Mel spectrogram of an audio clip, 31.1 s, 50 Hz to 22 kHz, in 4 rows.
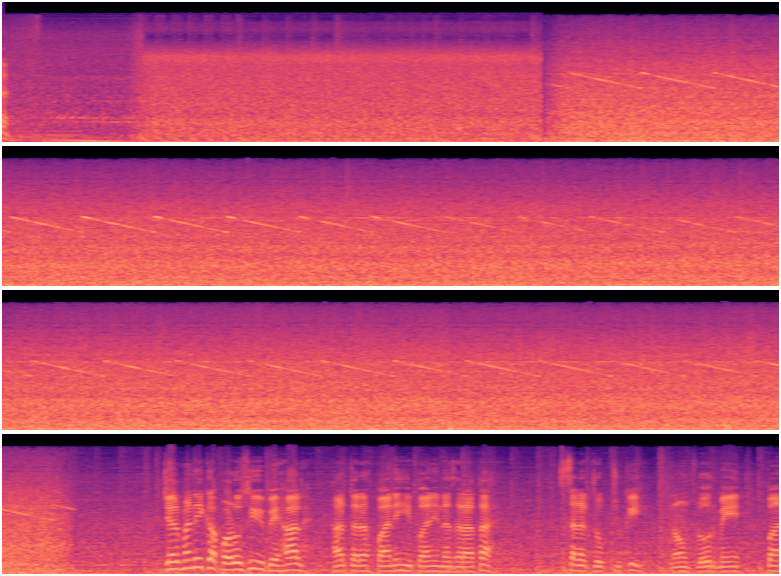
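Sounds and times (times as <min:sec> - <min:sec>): floodwater rushing: 0:00.0 - 0:24.0.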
